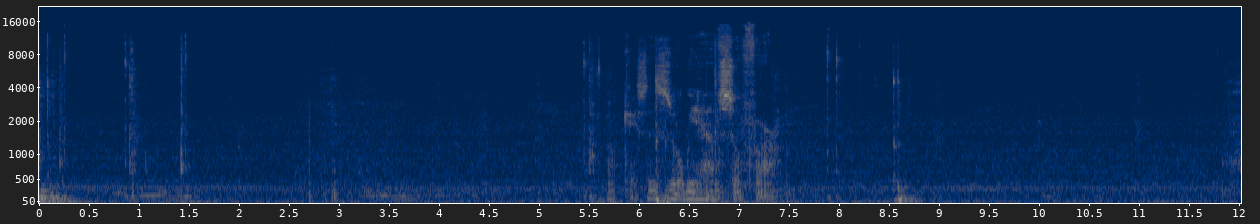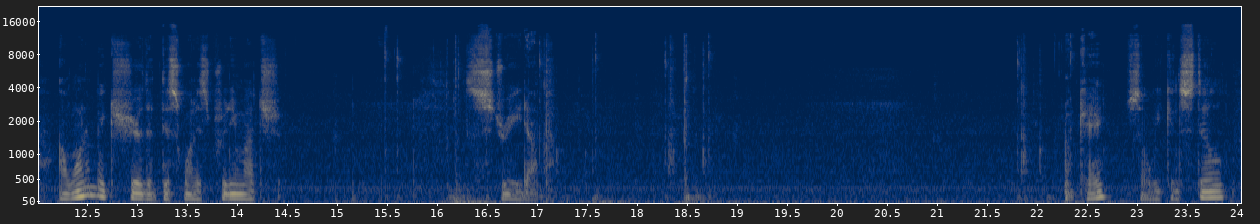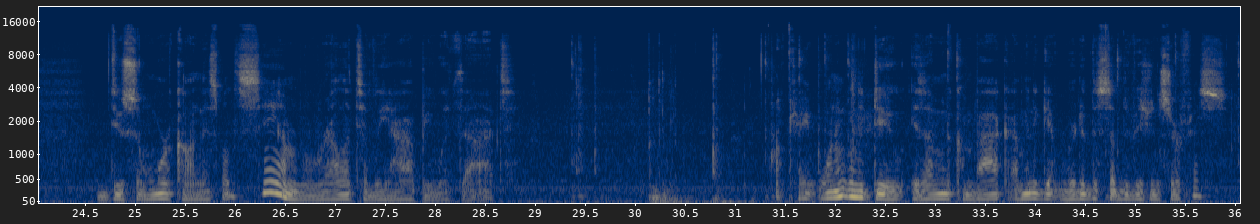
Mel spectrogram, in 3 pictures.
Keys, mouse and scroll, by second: 0.1 alt+a, 0.2 middle click, 1.1 scroll down 2, 1.4 middle click, 6.2 KP_1, 7.9 click, 8.6 g, 16.2 alt+a, 16.5 middle click, 17.3-17.7 scroll down 3, 17.6 middle click, 18.5 Tab, 18.7 middle click, 22.0 scroll up 2, 22.3 middle click, 29.6-30.3 scroll up 2, 30.3 alt+a, 30.4-30.8 scroll down 3, 30.8 middle click, 31.5 click, 31.9 middle click, 33.1 click, 34.7 click, 35.4 middle click.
